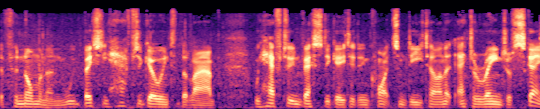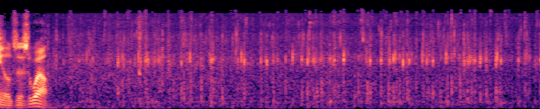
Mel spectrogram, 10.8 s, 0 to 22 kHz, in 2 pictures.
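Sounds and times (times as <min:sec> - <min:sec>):
speech: 0:00.0 - 0:06.2
simulated rainfall from a rain simulator in a rainfall simulation laboratory: 0:05.9 - 0:10.7.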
